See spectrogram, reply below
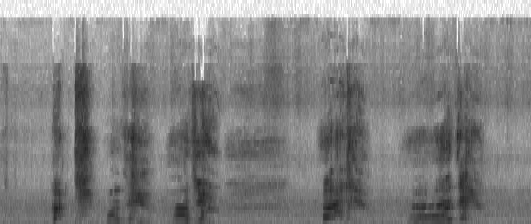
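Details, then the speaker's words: Young woman sneezing from dust while cleaning: a rapid run of several quick voiced sneezes with high-pitched catches between them. "just cleaning that means there's dust everywhere me I'm going to sneeze cuz I can s all day oh my God sorry SpongeBob oh God those was a double SE oh it's horrendous driving"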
